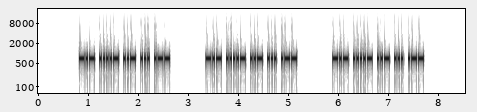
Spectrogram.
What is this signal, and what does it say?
Morse code, heard as a keyed tone, about 36 wpm, 700 Hz. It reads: K4USW K4USW K4USW
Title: USA Call Signs - 5 Characters - Repeated 3x - 35wpm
